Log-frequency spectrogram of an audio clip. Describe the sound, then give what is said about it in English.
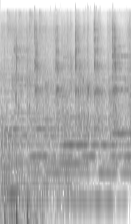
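An audience claps as a clap offering to celebrate the Lord, in a steady, even rhythm, about two or three claps per second, over sustained organ-like tones, with a few dull thumps at the start and no talking. “Somebody celebrate the Lord with a clap offering.”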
